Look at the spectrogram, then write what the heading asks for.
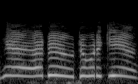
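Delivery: silly eager voice, very high, loud squeal.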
